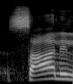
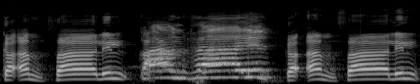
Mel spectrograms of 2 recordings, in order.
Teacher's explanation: सा में सीटी की आवाज नहीं आएगी · Shown in: second take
